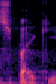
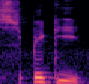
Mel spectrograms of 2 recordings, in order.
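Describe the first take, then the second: First: "spiky" with a long i, as in spike; long-i pronunciation. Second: "spicky" with a short i, as in pick; short-i pronunciation. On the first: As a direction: say "spiky" with an eye sound. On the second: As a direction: say "spicky", rhyming with picky. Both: Shown as a demonstration. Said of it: "not spiky".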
